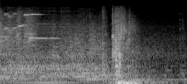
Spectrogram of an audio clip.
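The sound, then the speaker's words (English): The massive gates of Ham House, a 17th-century country house in southwest London, clunk and swing open with a low thud near the middle after the fire alarm has gone off, over a steady outdoor background hum with faint high tonal squeaks early on. “The house's massive gates swing open.”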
